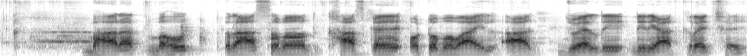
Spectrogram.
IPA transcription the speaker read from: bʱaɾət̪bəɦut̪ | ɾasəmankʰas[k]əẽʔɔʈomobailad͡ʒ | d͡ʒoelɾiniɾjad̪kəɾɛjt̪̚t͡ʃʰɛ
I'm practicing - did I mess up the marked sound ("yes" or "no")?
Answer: no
